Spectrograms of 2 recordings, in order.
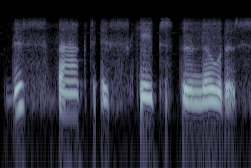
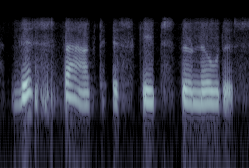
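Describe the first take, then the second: Both takes have the same delivery.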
